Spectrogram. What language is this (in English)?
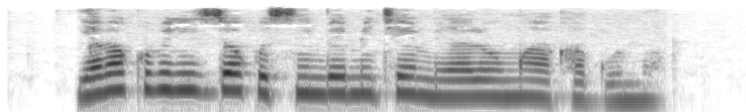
Ganda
